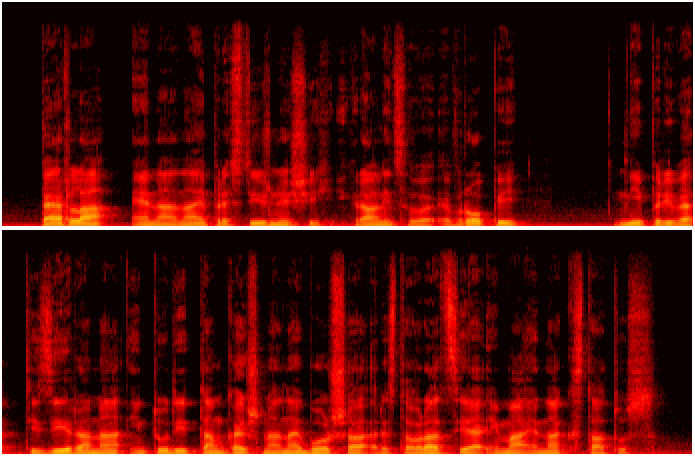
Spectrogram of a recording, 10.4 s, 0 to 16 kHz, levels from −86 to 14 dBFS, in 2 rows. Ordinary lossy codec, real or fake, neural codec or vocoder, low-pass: AAC, 96 kbps; real; none; 14.4 kHz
